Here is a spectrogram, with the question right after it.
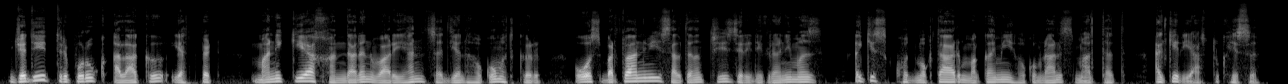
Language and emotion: Kashmiri, neutral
